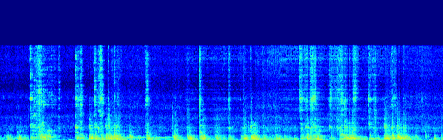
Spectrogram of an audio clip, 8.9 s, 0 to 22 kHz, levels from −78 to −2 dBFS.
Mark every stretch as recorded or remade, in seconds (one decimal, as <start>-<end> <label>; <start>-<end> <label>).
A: 0.0-3.7 recorded; 3.7-4.9 remade; 4.9-5.6 recorded; 5.6-7.7 remade; 7.7-8.9 recorded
